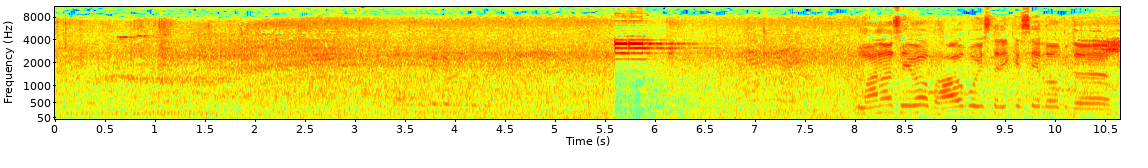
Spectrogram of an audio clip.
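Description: Several men chatter in the background outdoors.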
